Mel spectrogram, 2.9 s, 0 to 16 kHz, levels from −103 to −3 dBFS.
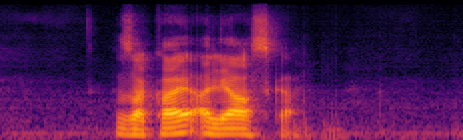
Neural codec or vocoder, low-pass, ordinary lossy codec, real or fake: autoencoder, 48 kHz, 128 numbers a frame, DAC-VAE, trained on Japanese speech; 14.4 kHz; none; fake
